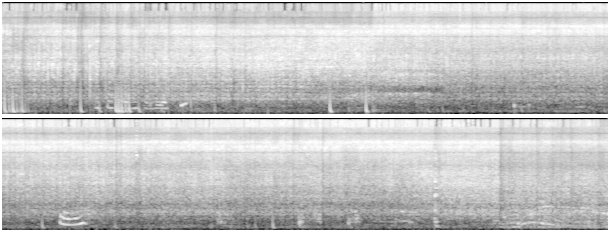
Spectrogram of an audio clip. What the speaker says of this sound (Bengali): এখন এই যে শাক ভাজি করব, তেল দিয়ে শুধু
